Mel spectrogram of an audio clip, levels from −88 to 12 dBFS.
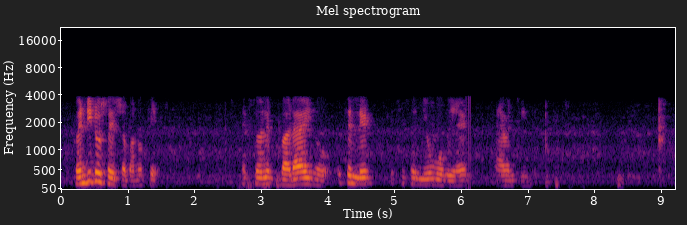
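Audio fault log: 6.07 to 6.15 s, bit errors on a digital phone line: bits flipped on the digital phone line over an error burst of a few bits per thousand, and each flipped bit corrupts a single sample. Flips on high-order bits, or on the sign of loud samples, throw those samples far off, so the stretch just before "I haven't seen" crackles with sharp ticks, pointing to a handful of frames hit. The narrow 150 Hz to 3.5 kHz telephone band continues unchanged under the clicks.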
